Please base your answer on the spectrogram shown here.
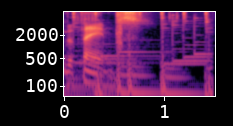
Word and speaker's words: Thames: Just give me a big old shred of Next, we took a stroll along the Thames.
